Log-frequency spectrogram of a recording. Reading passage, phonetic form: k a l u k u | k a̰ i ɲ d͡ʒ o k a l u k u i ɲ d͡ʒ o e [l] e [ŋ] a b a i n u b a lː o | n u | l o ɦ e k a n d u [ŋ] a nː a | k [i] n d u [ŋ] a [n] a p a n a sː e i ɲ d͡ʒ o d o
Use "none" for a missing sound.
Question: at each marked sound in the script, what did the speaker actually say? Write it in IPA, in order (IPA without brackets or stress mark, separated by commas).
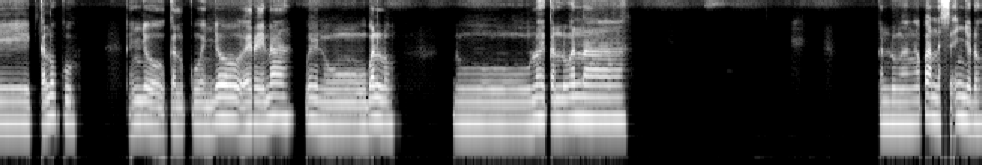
ɾ, n, ŋ, a, ŋ, ŋ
